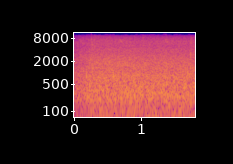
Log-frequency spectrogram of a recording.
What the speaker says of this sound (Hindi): ये देखिए झरना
